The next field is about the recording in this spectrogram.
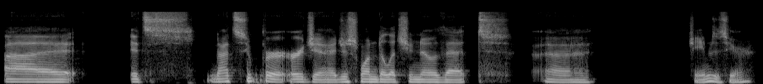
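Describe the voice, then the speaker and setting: A man plays a young woman at a party in a radio play. She is guarded and a bit snobbish, chatting casually in a medium male-range pitch, recorded very dry. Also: level tone, slow, fairly bright tone, clear, resonant tone, no room sound. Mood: casual, gossipy. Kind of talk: casual improvised phone-chat acting.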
